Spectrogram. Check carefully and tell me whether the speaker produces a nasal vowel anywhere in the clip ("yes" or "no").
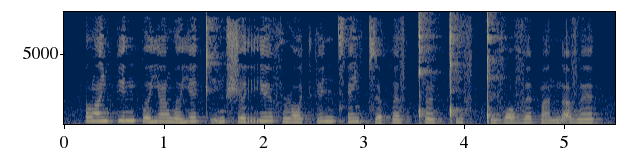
yes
